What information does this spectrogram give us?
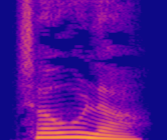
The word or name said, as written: ಚೌಳ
